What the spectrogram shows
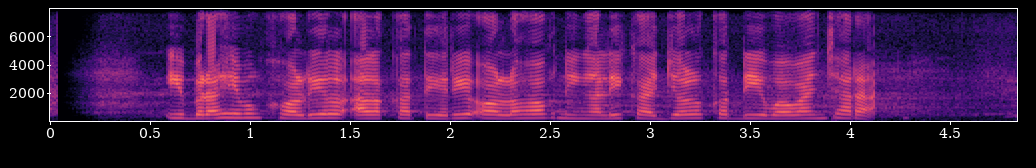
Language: Sundanese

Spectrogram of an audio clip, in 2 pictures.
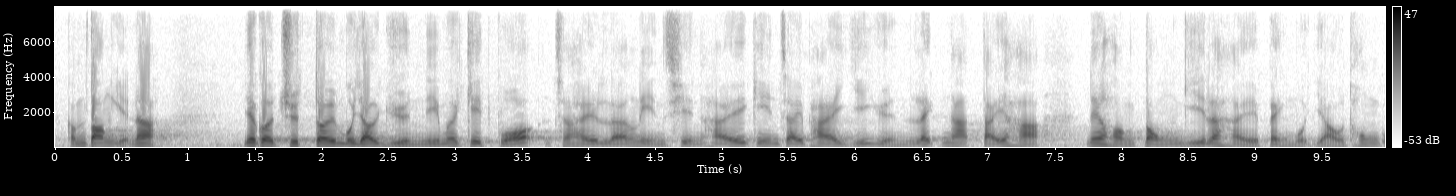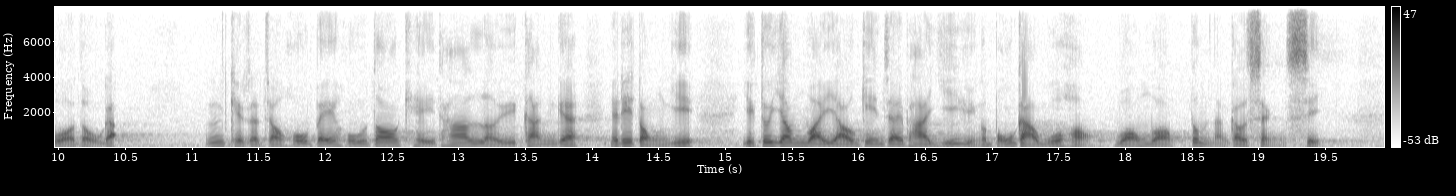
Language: Cantonese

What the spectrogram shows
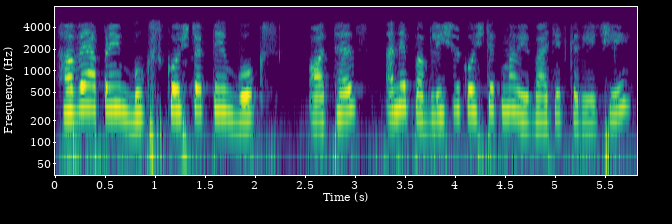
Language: Gujarati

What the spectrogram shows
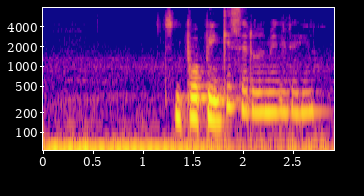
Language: Danish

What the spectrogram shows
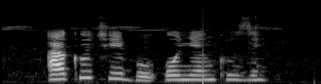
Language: Igbo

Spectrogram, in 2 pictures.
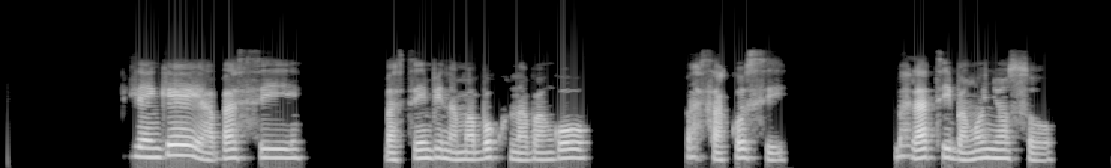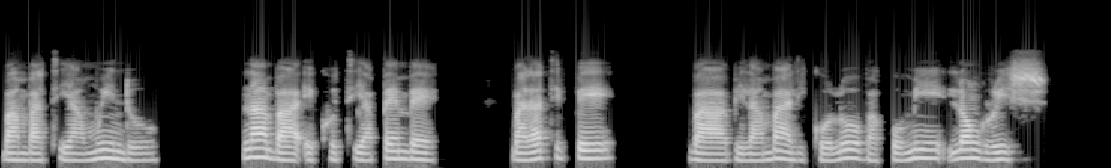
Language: Lingala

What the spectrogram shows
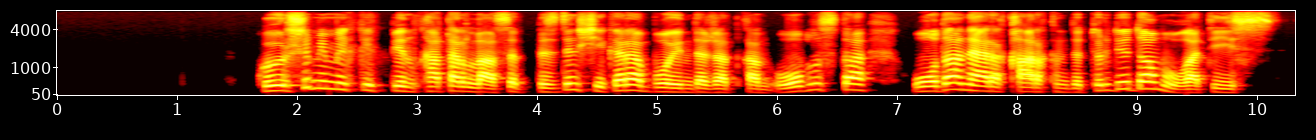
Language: Kazakh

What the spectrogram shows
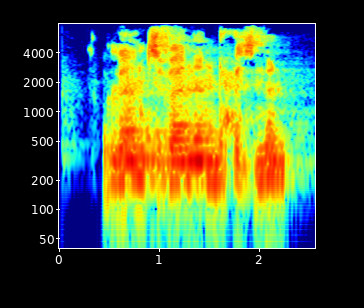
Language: Kabyle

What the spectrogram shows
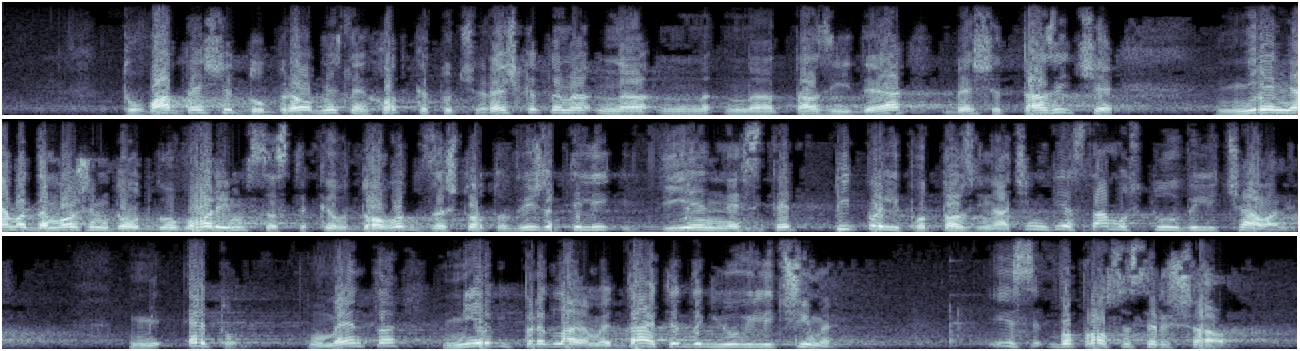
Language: Bulgarian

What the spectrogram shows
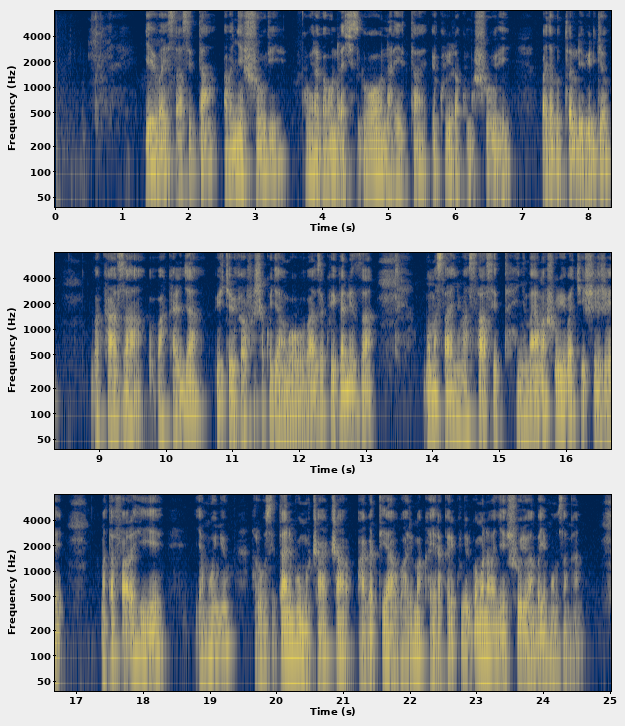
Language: Kinyarwanda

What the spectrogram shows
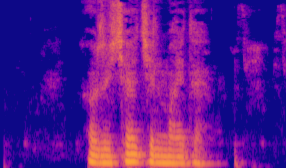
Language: Uzbek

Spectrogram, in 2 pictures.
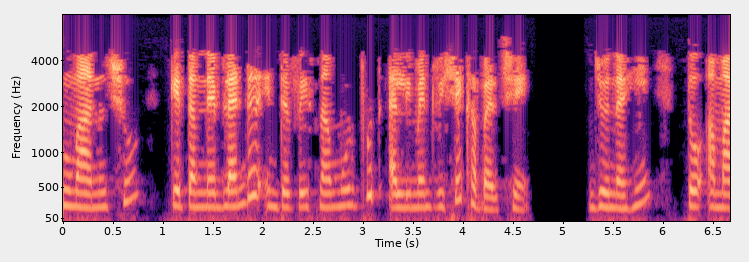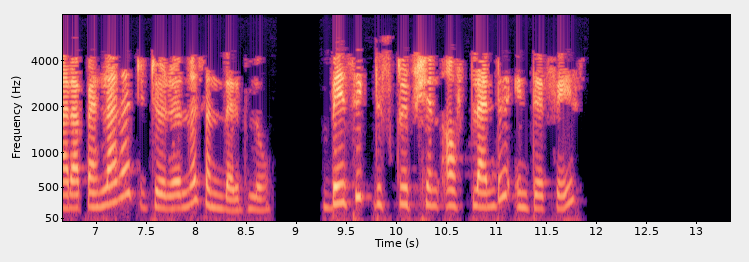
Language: Gujarati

